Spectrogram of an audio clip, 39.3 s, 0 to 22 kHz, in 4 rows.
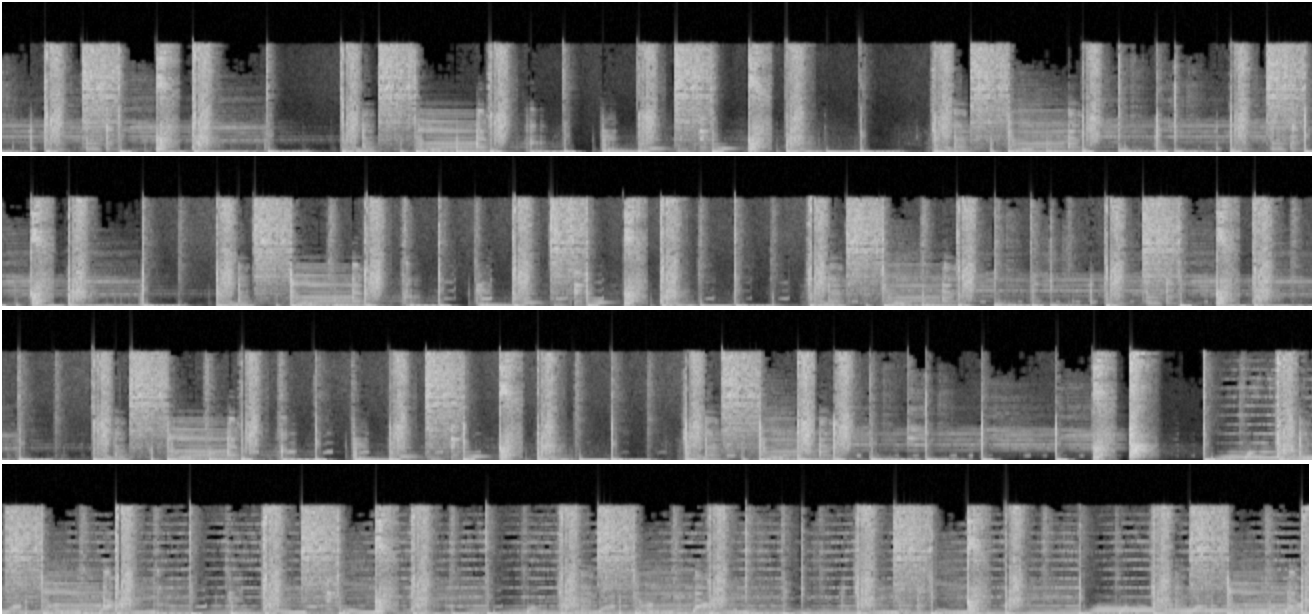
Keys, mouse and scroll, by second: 1.3 click, 1.7 Tab, 2.4-3.2 middle drag, 3.2 drag, 3.6-4.2 middle drag, 4.2 alt+z, 4.5-4.9 middle drag, 4.9 s, 7.0 drag, 7.4 alt+middle click, 8.1 ctrl+s, 8.8-9.6 drag, 10.2 shift+middle click, 10.7 s, 11.9 scroll down 2, 12.2-12.9 shift+middle drag, 12.9 e, 13.8-14.4 scroll down 5, 14.4 drag, 15.2-16.9 scroll up 9, 15.4 shift+middle click, 15.9 middle click, 16.5 middle click, 16.9 alt+z, 17.2-17.8 middle drag, 17.8 drag, 18.3 middle drag, 18.5 alt+z, 18.8 middle click, 19.2 s, 20.7 click, 21.4 alt+shift+click, 21.7 s, 24.4-25.0 scroll down 7, 24.6 Tab, 25.0 middle click, 25.4 scroll up 2, 25.6 Tab, 25.7-26.5 middle drag, 26.5 3, 26.6 click, 27.0 alt+middle click, 27.6 shift+middle click, 28.0 s, 31.4-31.8 scroll down 4, 31.8 shift+middle drag, 31.9-32.4 shift+scroll up 1, 32.4 click.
